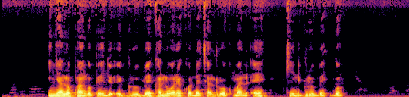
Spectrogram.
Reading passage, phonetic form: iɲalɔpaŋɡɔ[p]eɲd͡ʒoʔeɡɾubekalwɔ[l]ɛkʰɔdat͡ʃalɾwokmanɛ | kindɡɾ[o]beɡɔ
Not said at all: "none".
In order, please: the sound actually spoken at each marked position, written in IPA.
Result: p, ɾ, u

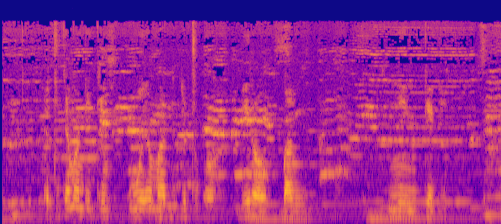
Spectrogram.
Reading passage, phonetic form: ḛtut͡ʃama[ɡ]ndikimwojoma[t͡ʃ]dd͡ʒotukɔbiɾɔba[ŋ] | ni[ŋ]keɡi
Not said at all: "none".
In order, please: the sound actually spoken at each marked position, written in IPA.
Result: none, none, ŋ, ŋ

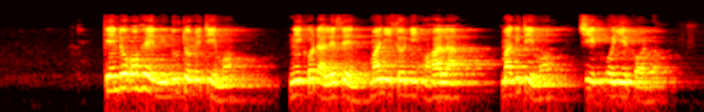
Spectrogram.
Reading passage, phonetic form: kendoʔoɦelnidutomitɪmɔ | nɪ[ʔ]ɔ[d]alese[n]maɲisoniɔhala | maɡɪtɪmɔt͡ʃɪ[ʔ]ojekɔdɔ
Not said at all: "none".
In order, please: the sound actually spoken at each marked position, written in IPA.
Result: k, d, n, k

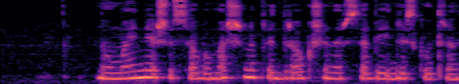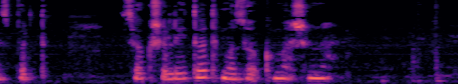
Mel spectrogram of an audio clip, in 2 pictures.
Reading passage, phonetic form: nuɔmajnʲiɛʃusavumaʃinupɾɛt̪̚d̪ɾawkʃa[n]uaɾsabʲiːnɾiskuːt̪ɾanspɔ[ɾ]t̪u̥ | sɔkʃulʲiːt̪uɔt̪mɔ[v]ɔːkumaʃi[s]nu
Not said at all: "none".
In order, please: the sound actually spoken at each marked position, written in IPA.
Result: n, ɾ, z, none

